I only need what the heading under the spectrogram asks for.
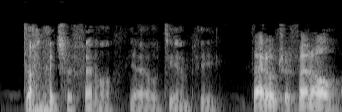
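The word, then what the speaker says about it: dinitrophenol: do you want to do like a real pronunciation that Ben D din triphenol yeah or DMP din trenel or DMP thanks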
